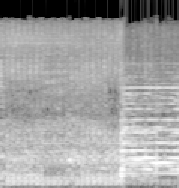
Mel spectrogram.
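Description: Stage sound through a PA: a rough, noisy stretch with no clear tune. About a second and a half in, a harmonium chord comes in with steady held tones as the accompaniment starts up again.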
